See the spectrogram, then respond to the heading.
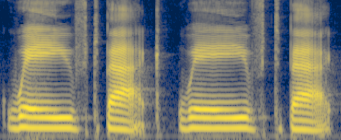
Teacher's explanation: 자음 앞에서의 V는 아주 가볍게 살짝 f처럼 발음해 보세요.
